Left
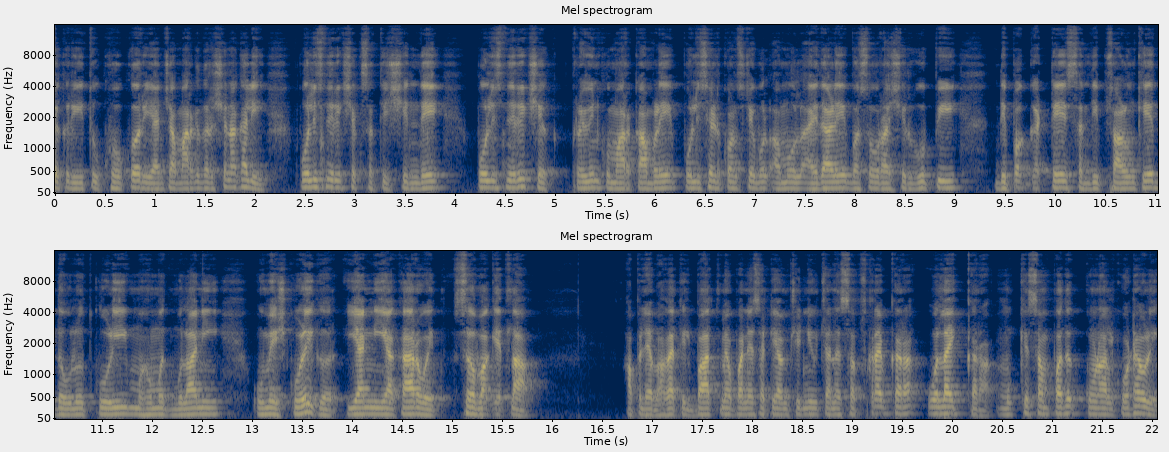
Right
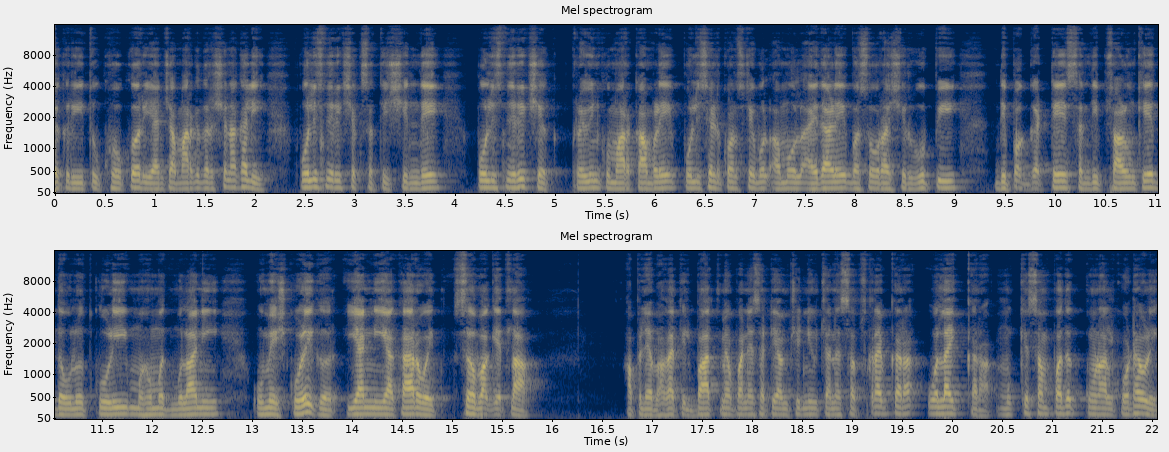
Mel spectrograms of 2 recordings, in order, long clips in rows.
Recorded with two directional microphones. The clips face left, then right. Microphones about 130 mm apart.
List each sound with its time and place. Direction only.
0.0 s a man's voice: 25° right (ahead or behind)
16.7 s a man's voice: 15° right (ahead or behind)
